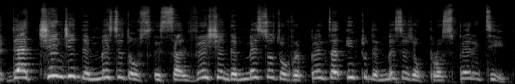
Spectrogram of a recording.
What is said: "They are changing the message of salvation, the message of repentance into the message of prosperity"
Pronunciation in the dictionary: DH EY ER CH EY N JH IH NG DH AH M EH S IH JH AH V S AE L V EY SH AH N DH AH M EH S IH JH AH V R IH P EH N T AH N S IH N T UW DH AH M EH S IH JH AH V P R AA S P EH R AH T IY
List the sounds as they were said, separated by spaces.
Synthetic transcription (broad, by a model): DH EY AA CH EY N JH IH NG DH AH M EH S IH JH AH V S AE L V EY SH AH N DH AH M EH S IH JH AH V R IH P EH N T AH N IH N T UW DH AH M EH S IH JH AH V P R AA S P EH R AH T IY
